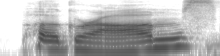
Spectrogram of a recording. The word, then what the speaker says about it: pogrom: But it's pogrom. Okay. So It's pronounced program.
